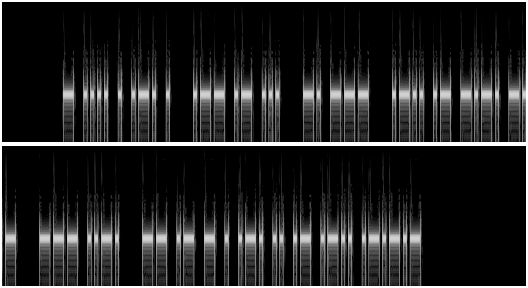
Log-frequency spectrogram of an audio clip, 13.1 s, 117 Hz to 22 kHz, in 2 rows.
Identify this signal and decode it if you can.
Morse code, heard as a keyed tone, about 28 wpm, 700 Hz. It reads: THERE WAS NO LACK OF MATERIAL.
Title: Sentences from Top 1100 Words 28wpm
